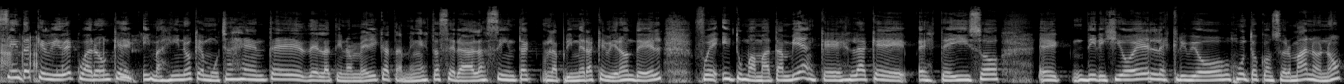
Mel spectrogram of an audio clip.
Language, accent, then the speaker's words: Spanish; Barquisimeto, Lara, Venezuela; moved away; en Venezuela teníamos a, señoras que nos iban a ayudar a la casa también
